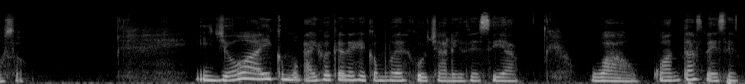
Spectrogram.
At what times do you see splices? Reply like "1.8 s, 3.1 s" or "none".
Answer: 3.0 s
